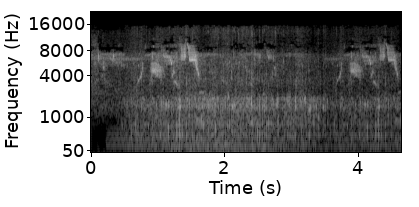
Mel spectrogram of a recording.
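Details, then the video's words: Wild blue-black grassquit singing in nature: a very high, thin buzzy phrase that sweeps and sputters, given twice about three seconds apart over a faint hiss. "TIZIU CANTANDO NA NATUREZA."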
